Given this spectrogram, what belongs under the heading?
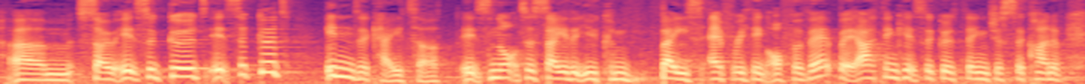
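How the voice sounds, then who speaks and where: A woman's voice: fairly low pitch, expressive, brisk, hardly any pauses, a little mellow. A woman with an Essex accent tinged with Cockney, giving a health talk and fielding questions in a chatty, explanatory way. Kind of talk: informal talk with audience questions.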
